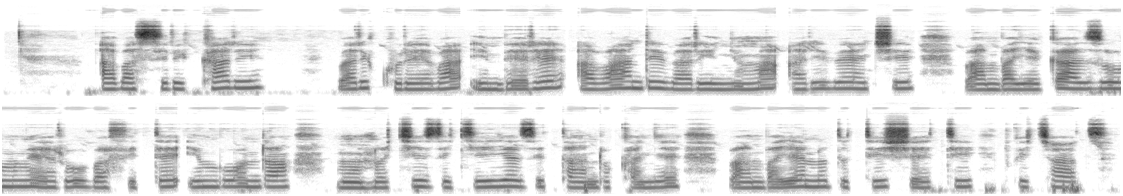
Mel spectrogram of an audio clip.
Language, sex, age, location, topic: Kinyarwanda, female, 25-35, Musanze, government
